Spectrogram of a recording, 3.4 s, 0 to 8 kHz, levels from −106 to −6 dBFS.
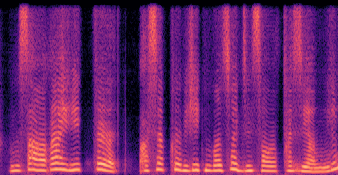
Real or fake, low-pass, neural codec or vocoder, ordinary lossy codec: fake; none; codec, 16 kHz, 0.5 kbps, FreqCodec, smaller model; none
